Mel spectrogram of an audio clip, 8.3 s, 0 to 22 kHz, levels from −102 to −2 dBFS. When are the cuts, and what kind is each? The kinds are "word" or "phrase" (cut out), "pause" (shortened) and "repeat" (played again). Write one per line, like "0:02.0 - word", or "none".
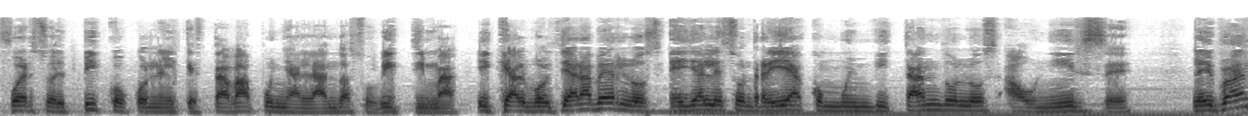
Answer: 0:03.1 - pause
